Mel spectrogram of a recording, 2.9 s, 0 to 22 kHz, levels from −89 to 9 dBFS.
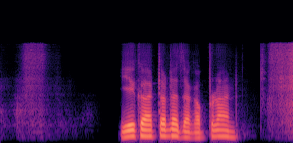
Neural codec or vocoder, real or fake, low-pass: codec, 16 kHz, 0.3 kbps, FocalCodec; fake; 7.2 kHz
